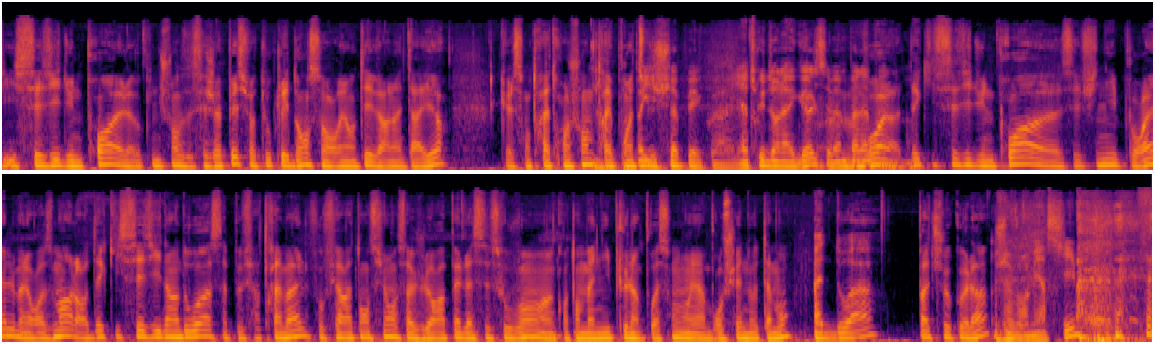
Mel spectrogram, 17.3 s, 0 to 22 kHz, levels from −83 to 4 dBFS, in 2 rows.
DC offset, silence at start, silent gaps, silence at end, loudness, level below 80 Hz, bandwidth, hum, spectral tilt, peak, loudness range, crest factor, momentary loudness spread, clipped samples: under 0.1%; 0 s; none; 0 s; -18 LUFS; -38 dBFS; 15 kHz; none; -4.5 dB/octave; -4 dBFS; 1 LU; 14 dB; 5 LU; under 0.1%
